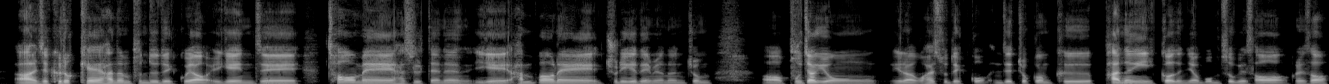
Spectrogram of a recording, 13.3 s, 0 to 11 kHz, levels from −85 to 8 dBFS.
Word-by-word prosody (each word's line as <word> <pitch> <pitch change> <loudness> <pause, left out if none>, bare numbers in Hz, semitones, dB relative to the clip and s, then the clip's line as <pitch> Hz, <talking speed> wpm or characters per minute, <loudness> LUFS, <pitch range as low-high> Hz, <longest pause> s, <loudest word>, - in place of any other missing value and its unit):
아 105 0 +6
이제 110 0 +1
그렇게 150 +2 +2
하는 150 +1 +2
분들도 110 -1 -4
있고요. - - +2
이게 100 +1 +2
인제 95 0 +1 0.3
처음에 155 -7 +3
하실 130 +3 -5
때는 115 -6 -6
이게 100 -1 +1
1 155 +5 -5
번에 145 - +2
줄이게 130 0 -1
되면은 110 -3 -7
좀 105 0 -8 0.5
어 90 -1 -1
부작용이라고 110 -4 0
할 125 +3 -2
수도 125 - -5
있고 155 +3 -7
인제 100 -2 -4
쪼끔 105 -2 -5
그 95 -2 -3
반응이 125 +5 +4
있거든요 95 +2 -1
몸속에서. 90 -2 -3
그래서 120 +10 -2
110 Hz, 300 characters per minute, -26 LUFS, 95-130 Hz, 0.5 s, 아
